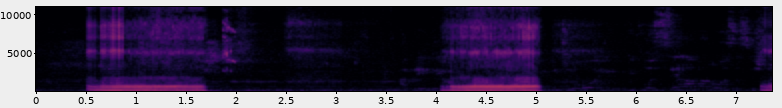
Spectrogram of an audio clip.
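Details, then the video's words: French Bulldog asleep deeply in a lap, held there for the first time and very relaxed: two loud, buzzy, rasping snores about a second long, spaced several seconds apart, with quiet breathing between. "Bulldog Francês roncando muito"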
